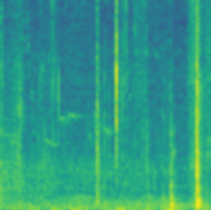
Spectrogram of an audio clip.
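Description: A few sharp clicks over a low rustle, the loudest and sharpest near the end: a car door being unlatched and opened.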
